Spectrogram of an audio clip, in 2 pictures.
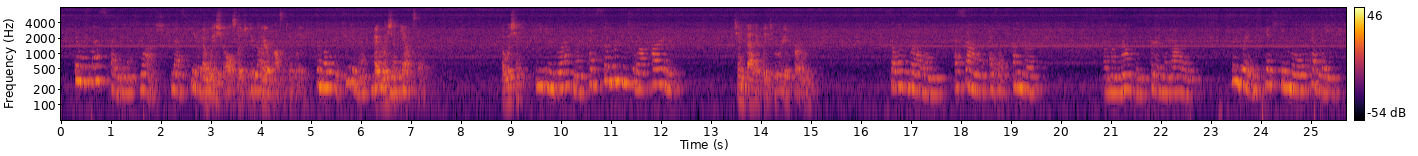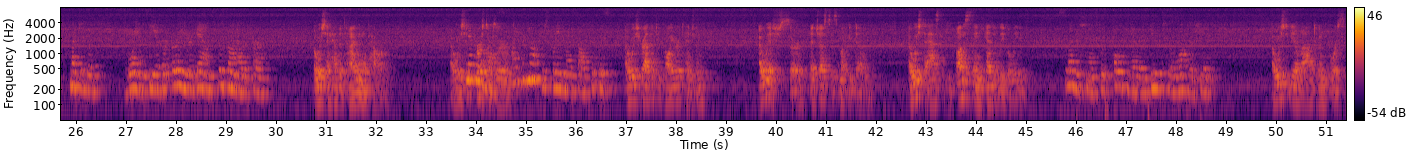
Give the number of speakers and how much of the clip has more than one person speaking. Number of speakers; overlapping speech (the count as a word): two, about 7%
